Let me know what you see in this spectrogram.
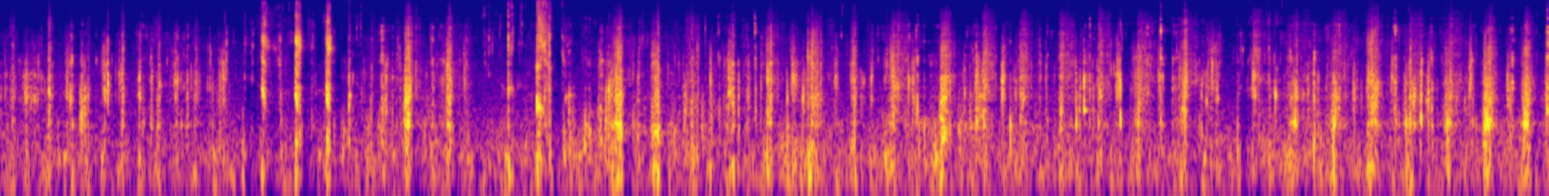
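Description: Close-miked chewing of food, with many sharp crunches and the odd scrape of a spoon in a glass bowl.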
